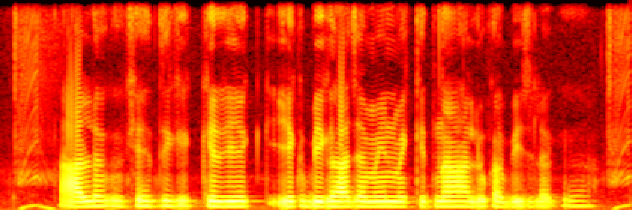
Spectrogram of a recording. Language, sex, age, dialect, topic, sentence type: Magahi, female, 18-24, Western, agriculture, question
